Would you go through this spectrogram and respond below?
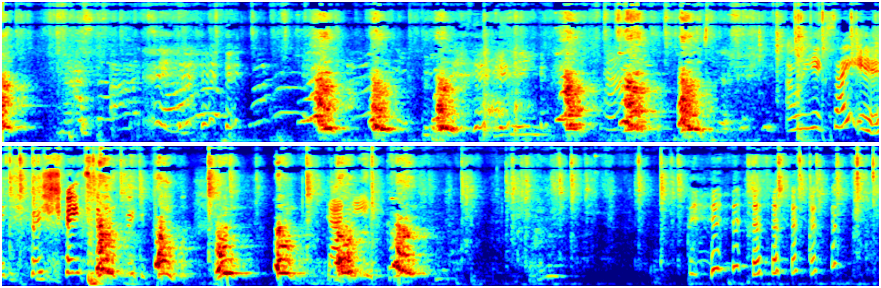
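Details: A Basset Hound puppy gives a run of excited whines and yips, greeting its owner home after weeks away; Basset Hound.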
